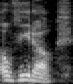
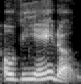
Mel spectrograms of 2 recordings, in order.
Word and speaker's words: Oviedo: we'll know these people oh vido oh it's pronounced ovito you see the i keeps messing me up i keep wanting to say oviedo because there's an eye in it so it's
